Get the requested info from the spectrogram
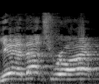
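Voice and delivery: yelling out, slow and loud. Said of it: "he yelled out".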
